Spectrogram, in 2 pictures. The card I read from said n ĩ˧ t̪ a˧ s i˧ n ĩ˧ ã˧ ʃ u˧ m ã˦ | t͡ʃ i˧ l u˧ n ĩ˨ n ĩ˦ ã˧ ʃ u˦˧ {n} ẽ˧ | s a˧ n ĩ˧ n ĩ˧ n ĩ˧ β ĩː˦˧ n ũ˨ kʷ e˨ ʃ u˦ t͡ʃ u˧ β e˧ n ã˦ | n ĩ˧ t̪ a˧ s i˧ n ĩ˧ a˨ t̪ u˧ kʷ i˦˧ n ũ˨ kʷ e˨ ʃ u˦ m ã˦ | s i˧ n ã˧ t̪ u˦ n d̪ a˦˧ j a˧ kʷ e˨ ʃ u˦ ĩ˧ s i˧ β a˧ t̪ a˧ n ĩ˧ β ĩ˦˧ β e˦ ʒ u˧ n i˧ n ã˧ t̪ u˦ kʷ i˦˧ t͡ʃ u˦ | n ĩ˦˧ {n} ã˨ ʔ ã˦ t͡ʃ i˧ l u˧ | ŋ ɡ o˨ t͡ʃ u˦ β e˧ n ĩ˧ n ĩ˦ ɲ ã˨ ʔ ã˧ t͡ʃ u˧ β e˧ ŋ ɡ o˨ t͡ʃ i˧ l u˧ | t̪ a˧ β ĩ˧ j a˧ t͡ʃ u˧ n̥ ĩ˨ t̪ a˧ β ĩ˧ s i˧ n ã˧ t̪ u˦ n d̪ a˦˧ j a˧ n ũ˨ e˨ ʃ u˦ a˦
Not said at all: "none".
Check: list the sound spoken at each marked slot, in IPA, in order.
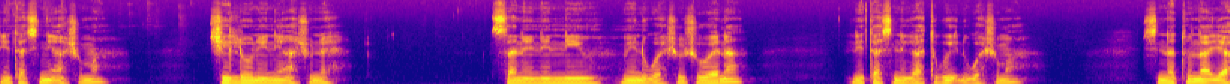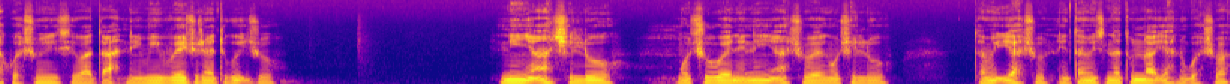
n, ɲ

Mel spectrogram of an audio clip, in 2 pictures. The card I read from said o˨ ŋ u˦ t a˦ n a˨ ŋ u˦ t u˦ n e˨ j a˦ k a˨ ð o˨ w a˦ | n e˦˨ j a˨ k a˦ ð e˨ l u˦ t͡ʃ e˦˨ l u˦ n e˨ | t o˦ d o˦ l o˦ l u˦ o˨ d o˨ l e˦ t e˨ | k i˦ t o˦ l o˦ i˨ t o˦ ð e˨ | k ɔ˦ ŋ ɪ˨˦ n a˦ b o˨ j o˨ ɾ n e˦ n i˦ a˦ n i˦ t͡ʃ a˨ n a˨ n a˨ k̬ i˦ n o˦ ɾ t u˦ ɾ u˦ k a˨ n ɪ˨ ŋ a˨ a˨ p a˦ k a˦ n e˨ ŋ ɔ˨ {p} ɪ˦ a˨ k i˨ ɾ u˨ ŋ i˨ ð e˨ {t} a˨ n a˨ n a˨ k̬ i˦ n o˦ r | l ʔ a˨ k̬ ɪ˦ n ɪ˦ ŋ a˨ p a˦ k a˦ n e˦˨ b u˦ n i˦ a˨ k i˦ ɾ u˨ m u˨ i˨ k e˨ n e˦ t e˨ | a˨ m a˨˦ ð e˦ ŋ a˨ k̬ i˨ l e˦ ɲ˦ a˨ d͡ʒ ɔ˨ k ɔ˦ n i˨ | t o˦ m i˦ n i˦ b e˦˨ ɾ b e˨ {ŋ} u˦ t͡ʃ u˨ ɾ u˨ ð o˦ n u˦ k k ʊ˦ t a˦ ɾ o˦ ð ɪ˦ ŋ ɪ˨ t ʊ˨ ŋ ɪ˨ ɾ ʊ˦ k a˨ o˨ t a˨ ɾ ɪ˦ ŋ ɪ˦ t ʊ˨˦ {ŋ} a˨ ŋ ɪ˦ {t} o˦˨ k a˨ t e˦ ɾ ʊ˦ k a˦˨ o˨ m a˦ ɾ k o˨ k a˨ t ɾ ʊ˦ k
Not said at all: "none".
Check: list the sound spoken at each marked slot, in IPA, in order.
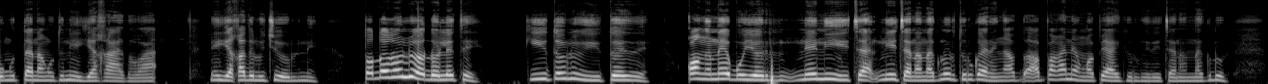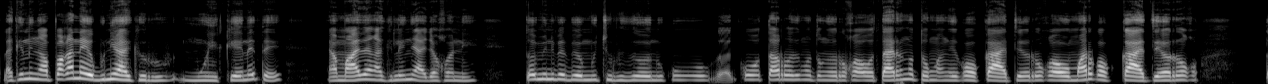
p, t͡ʃ, m, ŋ, k

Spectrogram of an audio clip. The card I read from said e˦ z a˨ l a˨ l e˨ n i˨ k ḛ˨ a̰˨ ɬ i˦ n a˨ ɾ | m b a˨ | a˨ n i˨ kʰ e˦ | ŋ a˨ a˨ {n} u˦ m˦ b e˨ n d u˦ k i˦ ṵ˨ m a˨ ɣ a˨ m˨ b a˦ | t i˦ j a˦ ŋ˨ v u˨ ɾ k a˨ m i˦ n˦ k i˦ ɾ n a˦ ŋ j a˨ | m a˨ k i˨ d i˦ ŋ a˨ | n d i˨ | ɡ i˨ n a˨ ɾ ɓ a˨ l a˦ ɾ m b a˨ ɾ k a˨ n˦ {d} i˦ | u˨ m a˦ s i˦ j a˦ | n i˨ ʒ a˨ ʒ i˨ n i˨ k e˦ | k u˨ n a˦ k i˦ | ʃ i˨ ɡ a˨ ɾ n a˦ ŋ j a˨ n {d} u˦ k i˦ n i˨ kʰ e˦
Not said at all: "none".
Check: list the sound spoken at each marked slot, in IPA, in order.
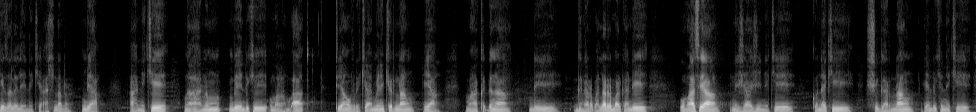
n, d, d

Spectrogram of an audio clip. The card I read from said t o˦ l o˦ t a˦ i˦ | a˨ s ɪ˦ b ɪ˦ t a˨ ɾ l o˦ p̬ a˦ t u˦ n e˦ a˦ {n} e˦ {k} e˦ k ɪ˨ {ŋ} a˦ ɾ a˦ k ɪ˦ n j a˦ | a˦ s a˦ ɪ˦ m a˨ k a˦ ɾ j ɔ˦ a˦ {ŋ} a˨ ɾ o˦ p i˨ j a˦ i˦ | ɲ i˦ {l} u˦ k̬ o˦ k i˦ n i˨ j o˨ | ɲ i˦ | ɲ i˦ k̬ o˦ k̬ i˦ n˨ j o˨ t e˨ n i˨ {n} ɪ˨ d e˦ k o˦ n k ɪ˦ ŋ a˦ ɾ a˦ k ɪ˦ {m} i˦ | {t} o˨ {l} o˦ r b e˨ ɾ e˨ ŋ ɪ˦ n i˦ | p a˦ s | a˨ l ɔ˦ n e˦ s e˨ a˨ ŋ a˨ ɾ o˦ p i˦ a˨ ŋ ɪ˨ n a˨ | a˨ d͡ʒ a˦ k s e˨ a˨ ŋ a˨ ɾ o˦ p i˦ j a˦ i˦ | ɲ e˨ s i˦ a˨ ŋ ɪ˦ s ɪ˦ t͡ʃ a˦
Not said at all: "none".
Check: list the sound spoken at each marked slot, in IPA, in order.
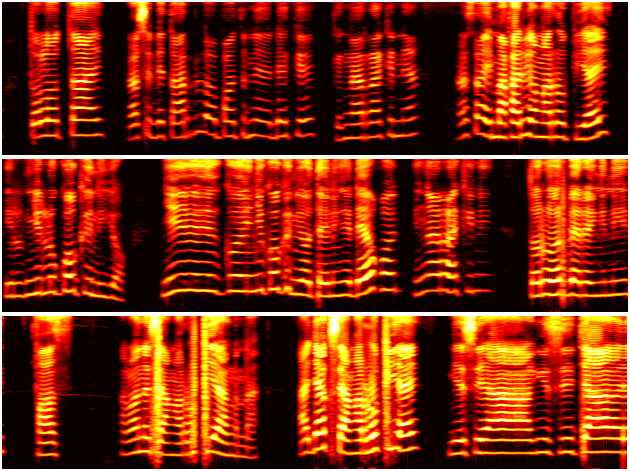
d, k, ŋ, ŋ, l, ŋ, n, t, ɾ

